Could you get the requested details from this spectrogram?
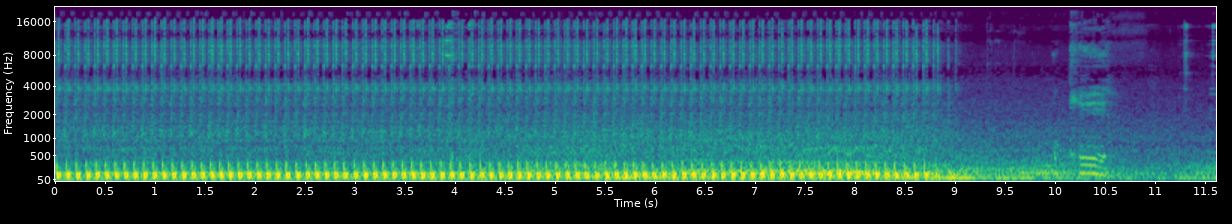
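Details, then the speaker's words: Honda Wave/C70-type motorcycle engine after replacing the cylinder, piston, rings, cam chain, chain tensioner/guide and oil pump gear. A quick, even ticking, about three per second, over a steady thumping idle: valve noise from loose clearance, which is then adjusted. "ได้ยินแต๊กๆๆๆๆเป็นเสียงของวาล์วนะครับ"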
